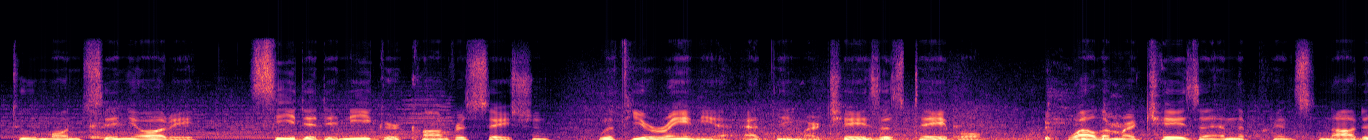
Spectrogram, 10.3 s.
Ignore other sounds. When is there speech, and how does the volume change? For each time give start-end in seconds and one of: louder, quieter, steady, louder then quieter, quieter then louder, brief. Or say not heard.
0.1-10.2 steady.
